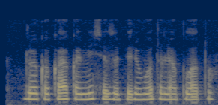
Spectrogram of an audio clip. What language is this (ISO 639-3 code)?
rus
